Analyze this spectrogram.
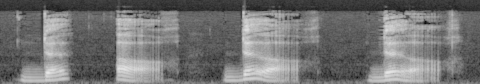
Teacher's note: this H in French doesn't exist phonetically, so you don't pronounce it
